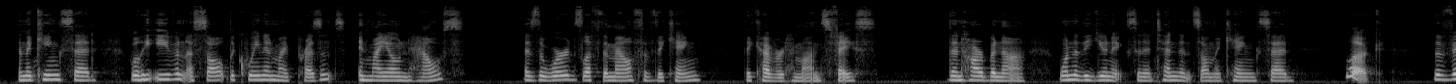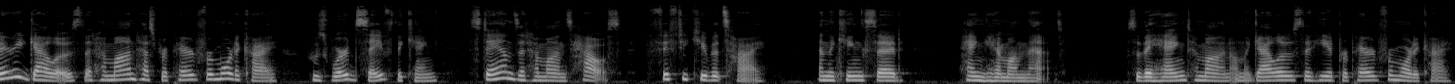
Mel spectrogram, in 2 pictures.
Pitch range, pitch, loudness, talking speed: 165-200 Hz, 180 Hz, -29 LUFS, 175 wpm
